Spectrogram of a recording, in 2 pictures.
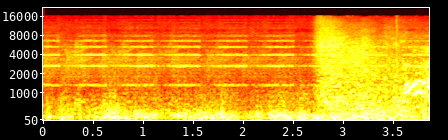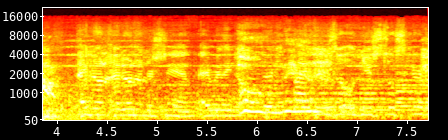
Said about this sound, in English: Oh, 35 man. Years old, you're still scared of a little thunder. I am not!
